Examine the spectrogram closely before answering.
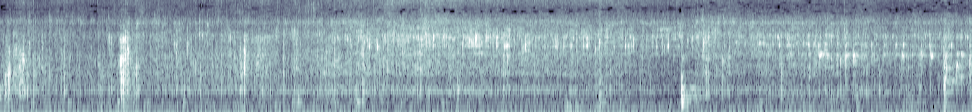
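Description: Pabda fish sizzling as they fry in mustard oil in a kadai, with a few sharp metal clicks as a steel spatula lifts them out of the pan.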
